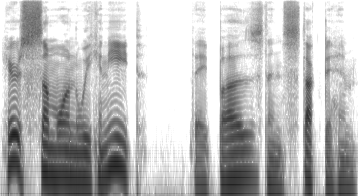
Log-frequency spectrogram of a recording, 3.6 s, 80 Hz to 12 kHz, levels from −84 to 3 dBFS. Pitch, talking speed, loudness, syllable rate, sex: 120 Hz, 200 wpm, -20 LUFS, 5.0 syllables/s, male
